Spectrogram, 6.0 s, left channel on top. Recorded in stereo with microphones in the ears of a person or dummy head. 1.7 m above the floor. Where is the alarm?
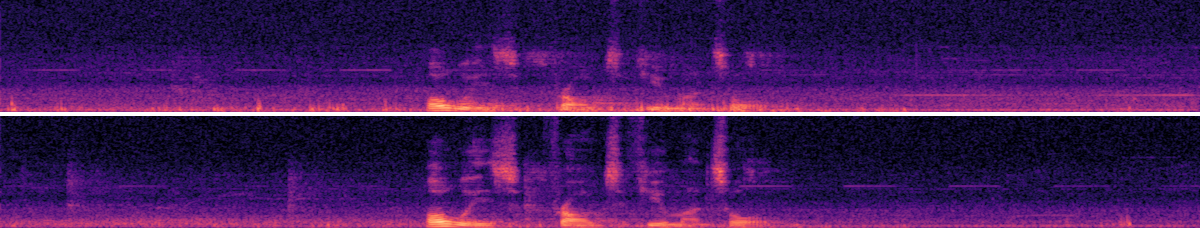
I don't hear an alarm.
